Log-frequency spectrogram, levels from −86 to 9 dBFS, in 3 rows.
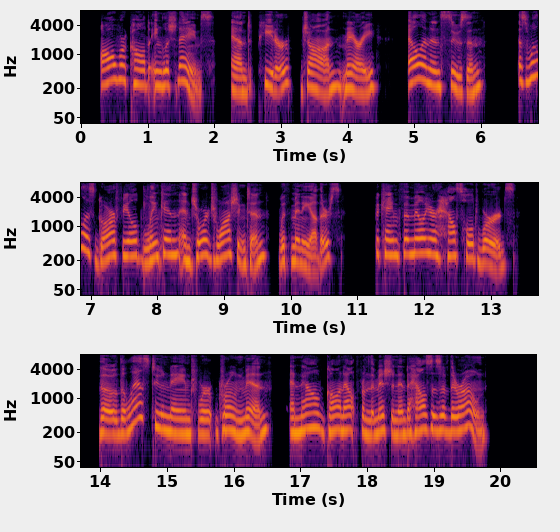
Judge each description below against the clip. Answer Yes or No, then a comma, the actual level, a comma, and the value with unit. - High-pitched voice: Yes, high, 220 Hz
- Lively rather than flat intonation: No, average, 4.9 semitones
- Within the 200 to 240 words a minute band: No, average, 140 wpm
